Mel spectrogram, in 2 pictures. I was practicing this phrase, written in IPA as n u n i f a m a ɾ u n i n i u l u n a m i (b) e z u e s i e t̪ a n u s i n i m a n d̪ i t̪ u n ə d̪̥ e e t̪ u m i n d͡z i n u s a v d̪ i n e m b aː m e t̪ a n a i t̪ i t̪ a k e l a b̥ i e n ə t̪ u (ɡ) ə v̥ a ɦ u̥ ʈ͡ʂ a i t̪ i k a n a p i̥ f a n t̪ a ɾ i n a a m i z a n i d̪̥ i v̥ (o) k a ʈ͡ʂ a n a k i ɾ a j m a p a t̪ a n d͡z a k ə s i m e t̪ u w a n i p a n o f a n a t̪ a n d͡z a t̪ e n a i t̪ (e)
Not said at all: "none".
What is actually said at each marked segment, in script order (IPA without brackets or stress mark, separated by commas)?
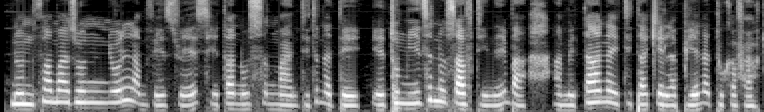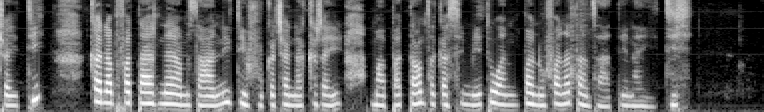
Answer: v, k, u, i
